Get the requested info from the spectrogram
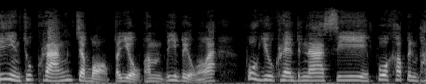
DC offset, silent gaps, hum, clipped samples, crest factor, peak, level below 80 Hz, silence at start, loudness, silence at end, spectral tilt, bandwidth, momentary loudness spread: under 0.1%; none; none; under 0.1%; 20 dB; -4 dBFS; -54 dBFS; 0 s; -24 LUFS; 0 s; -4 dB/octave; 15 kHz; 8 LU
